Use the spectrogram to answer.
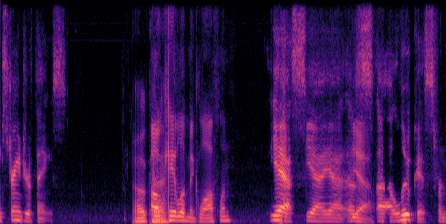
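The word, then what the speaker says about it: McLaughlin: that's interesting it's got um uh Caleb uh mclan I think is how you say that uh he's from stranger things okay oh Caleb mcclaflin yes yeah yeah Lucas from stranger for those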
